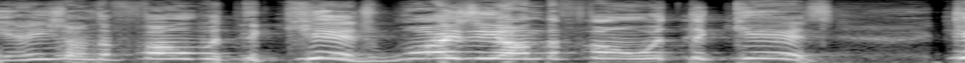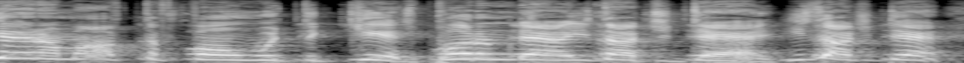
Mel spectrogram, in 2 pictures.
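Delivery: loud, high-pitched mock tirade; heated shouting. Boss ordering him off the phone with the kids, heated. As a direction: yell orders in an imitated outburst. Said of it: "he was getting heated".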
